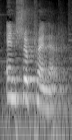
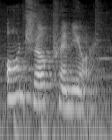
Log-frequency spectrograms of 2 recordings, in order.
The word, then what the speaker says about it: entrepreneur: engineer here's another word most of us pronounce it as entrepreneur while it is actually pronounced as entrepreneur ontra premier entrepreneur debris it is not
